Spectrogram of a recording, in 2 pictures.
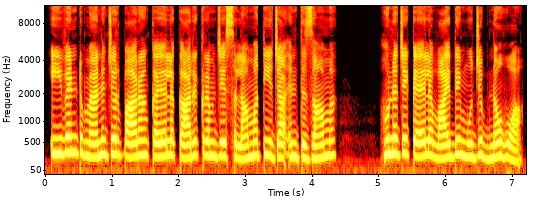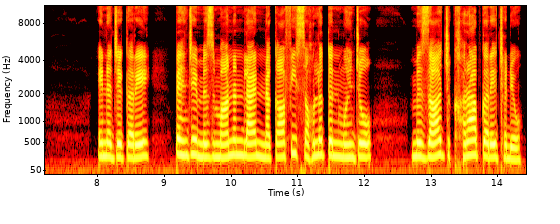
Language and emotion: Sindhi, sad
